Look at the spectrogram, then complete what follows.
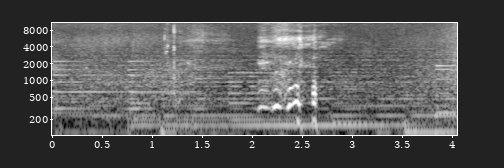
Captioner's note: gentle music; both laughing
